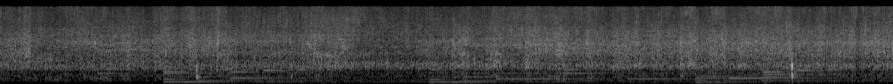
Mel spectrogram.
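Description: Marinated beef slices and minced garlic sizzling in hot oil in a frying pan over high heat, stirred and turned with a spatula. Soft background music comes in about a second and a half in.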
